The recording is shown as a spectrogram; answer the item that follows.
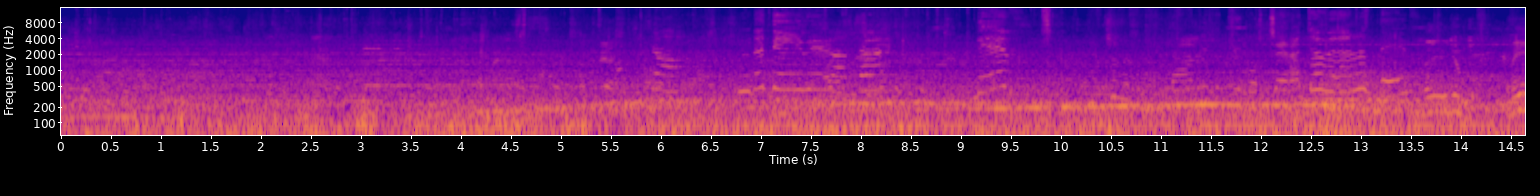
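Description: City street ambience at night: scattered voices of people nearby over a steady low rumble of traffic, with a low steady hum through the middle.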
